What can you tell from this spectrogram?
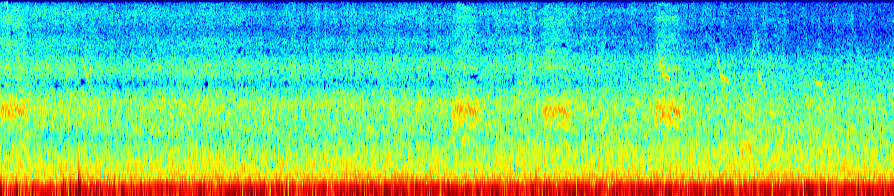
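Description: Wind rumbling on the microphone, with a bird giving three short calls about a second apart from about halfway through, then a few fainter chirps.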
